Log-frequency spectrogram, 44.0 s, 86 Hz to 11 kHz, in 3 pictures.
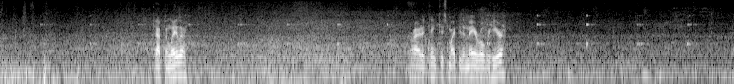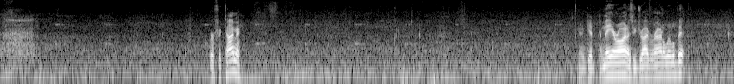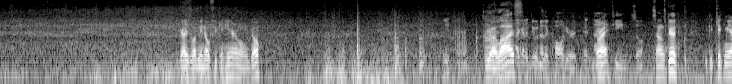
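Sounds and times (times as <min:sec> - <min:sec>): wind rumbling on microphone: 0:00.0 - 0:03.0, 0:31.2 - 0:33.1, 0:35.4 - 0:37.7
crossing signal beeps: 0:00.8 - 0:14.9, 0:15.7 - 0:26.2, 0:27.8 - 0:30.9.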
